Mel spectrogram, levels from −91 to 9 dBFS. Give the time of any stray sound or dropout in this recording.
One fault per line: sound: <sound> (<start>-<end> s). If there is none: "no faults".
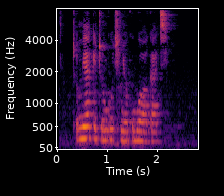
no faults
